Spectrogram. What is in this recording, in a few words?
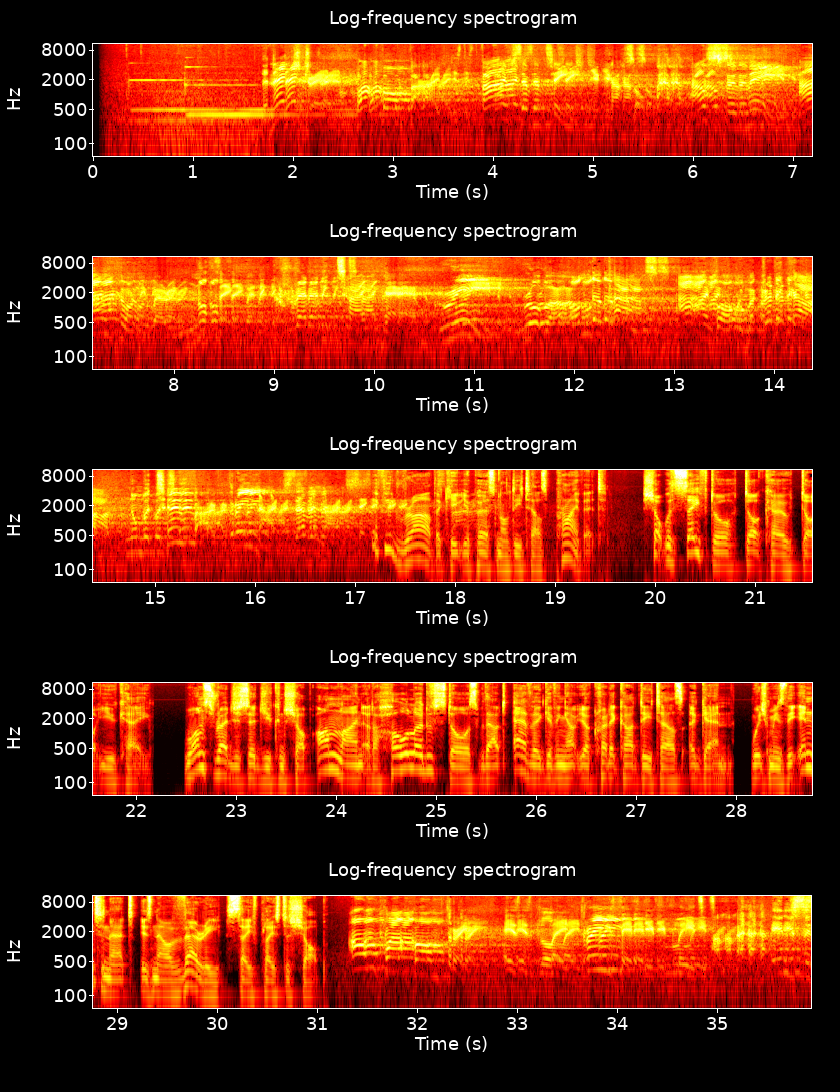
Commercial; Safe door; Vocal Point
